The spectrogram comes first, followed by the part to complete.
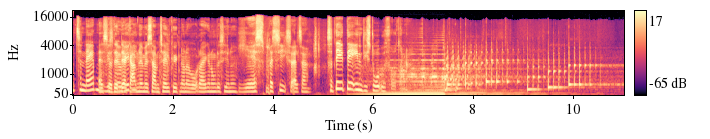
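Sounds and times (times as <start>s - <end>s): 
speech: 0.0s - 8.0s
loud sustained low chord of a radio jingle: 5.4s - 10.6s
rhythmic run of bright plucked synth notes stepping upward in pitch: 5.4s - 11.0s.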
